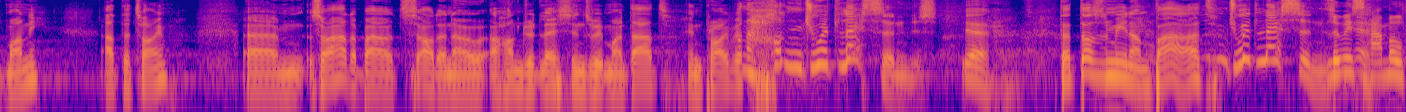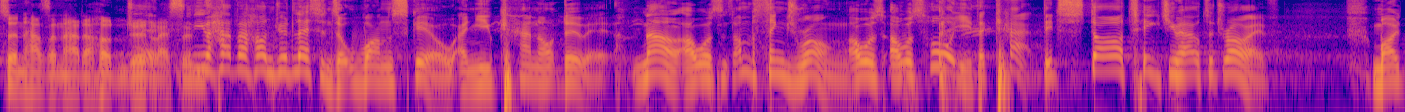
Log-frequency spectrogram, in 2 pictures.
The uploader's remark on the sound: Live from Germany. As part of the German Masters, we recorded an episode in front of a live audience. The Berlin Tempodrom is a truly beautiful venue for snooker and we got to use its delightful amphitheatre.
